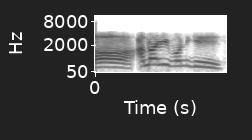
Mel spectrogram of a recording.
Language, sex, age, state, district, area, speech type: Assamese, female, 45-60, Assam, Barpeta, rural, conversation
